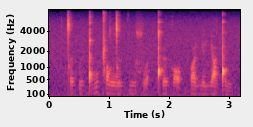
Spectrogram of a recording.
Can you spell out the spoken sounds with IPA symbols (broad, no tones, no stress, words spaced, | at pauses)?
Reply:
ǀɘpɨɡ͡ǃuǁɔ ŋ͡ǀɨkisʷɐ | ǃʼɘkɔ | qʷiʎeʎaǃi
